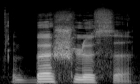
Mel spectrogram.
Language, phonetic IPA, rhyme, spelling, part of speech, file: German, [bəˈʃlʏsə], -ʏsə, Beschlüsse, noun, De-Beschlüsse.ogg
- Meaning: nominative/accusative/genitive plural of Beschluss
